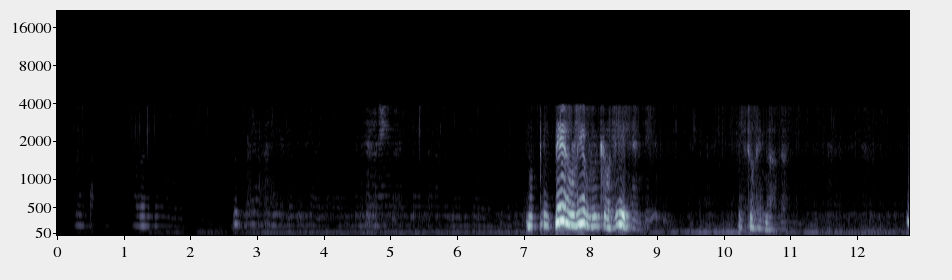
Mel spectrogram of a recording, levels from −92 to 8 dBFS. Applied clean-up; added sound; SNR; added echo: neural mask model DeepFilterNet 3.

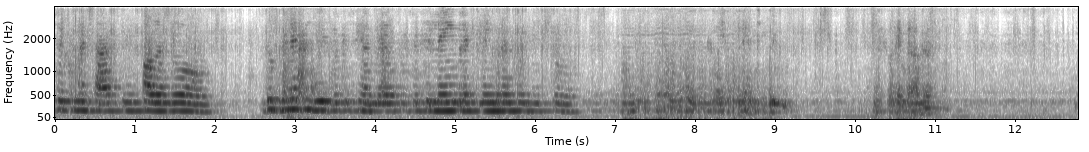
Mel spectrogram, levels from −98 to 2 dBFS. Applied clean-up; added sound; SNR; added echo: neural separator model SepFormer DNS4.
